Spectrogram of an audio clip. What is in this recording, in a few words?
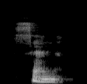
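"sen", British English; pronunciations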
